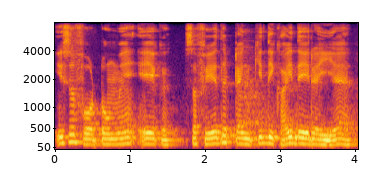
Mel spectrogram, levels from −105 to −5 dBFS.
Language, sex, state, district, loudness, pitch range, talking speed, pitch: Hindi, male, Uttar Pradesh, Shamli, -15 LUFS, 120-140 Hz, 150 wpm, 130 Hz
